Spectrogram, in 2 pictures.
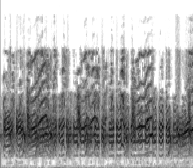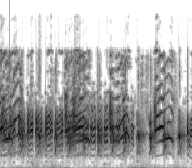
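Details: Constant, crowded twittering of small birds used as a lure: shrill chirps, fast trills and upward squeaks overlap without pause for nearly six seconds.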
